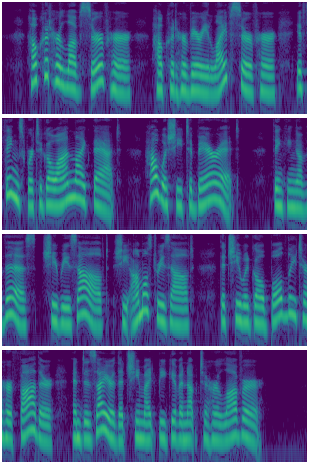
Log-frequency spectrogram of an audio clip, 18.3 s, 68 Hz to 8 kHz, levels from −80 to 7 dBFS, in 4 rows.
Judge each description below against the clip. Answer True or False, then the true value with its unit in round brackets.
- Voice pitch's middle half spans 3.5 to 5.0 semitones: True (4.3 semitones)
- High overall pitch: True (195 Hz)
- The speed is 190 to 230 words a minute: False (175 wpm)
